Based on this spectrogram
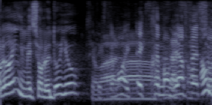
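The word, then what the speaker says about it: dohyō: Le doyo pour le Doyo. sumo. Ah, parce que c'est écrit J aussi? Non, avec H-Y.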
